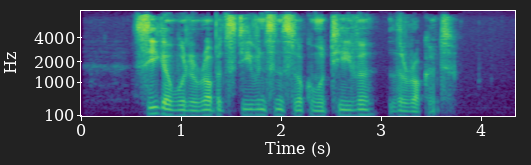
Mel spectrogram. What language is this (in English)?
German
